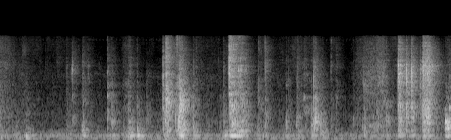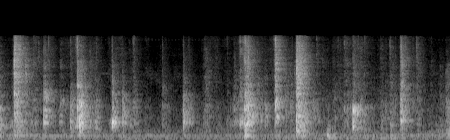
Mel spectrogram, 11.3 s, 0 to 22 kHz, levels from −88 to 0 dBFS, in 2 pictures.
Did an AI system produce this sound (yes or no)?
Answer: yes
